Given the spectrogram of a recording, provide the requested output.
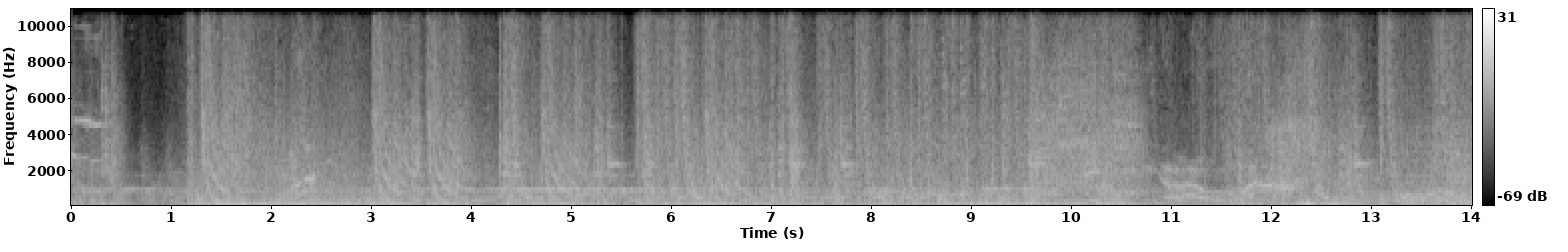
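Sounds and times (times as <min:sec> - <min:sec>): background score music: 0:00.0 - 0:14.0
weapon fire: 0:01.2 - 0:10.8.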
